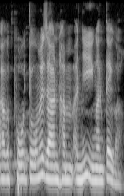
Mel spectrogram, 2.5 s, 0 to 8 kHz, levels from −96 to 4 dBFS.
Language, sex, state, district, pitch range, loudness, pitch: Wancho, female, Arunachal Pradesh, Longding, 160-180 Hz, -15 LUFS, 170 Hz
